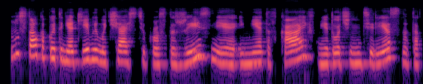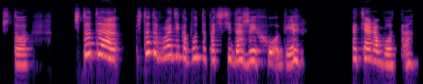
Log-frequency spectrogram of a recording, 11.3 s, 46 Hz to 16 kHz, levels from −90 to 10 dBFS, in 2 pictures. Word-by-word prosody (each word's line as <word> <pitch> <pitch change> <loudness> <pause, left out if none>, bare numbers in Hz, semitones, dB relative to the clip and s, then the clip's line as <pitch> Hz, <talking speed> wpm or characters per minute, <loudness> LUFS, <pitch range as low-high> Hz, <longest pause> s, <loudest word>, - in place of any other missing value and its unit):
ну, 380 +5 -5
стал 335 -2 +3
какой-то 280 -3 -3
неотъемлемой 230 0 0
частью 220 0 -3
просто 190 0 -8
жизни. 210 - -3
И 190 +2 -11
мне 205 +2 -2
это 215 -2 -13
в - - -25
кайф, 260 +10 +2
мне 190 0 -5
это 200 +2 -6
очень 205 0 -5
интересно, 205 +4 -4
так 180 -1 -10
что, 180 -1 -4 0.5
что-то 345 -9 +6 0.2
что-то 415 0 +3
вроде 325 +1 +1
как 275 -3 -1
будто 290 0 -3
почти 240 +1 -4
даже 235 -1 +2
и - - +3
хобби. 240 - -1 0.6
Хотя 275 0 +5
работа. 185 -5 -1
230 Hz, 155 wpm, -21 LUFS, 200-285 Hz, 0.6 s, что-то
